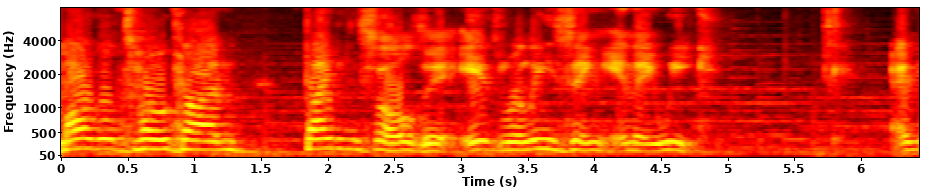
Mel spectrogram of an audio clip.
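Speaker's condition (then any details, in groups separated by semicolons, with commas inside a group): Cerebral palsy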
